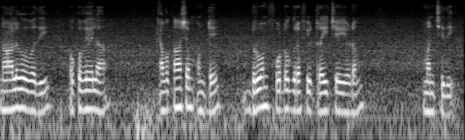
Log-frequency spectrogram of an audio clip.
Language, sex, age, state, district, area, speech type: Telugu, male, 18-30, Telangana, Ranga Reddy, urban, spontaneous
